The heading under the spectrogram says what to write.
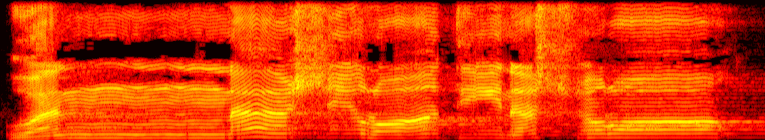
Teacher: نون مشدد اور کھڑا زبر غنہ ہوگا اور اس کو 1 الف کے برابر کھینچ کے پڑھیں گے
